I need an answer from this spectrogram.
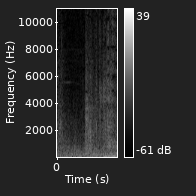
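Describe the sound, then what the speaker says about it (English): A sliding door opens in the video game Halo Reach, giving a short mechanical creak and grind that swells midway and ends in a low rumble, fairly quiet with no talk. "That was a good sliding door animation."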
